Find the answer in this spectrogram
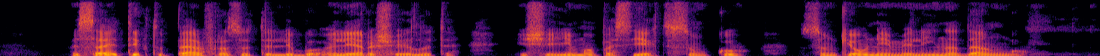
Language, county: Lithuanian, Telšiai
